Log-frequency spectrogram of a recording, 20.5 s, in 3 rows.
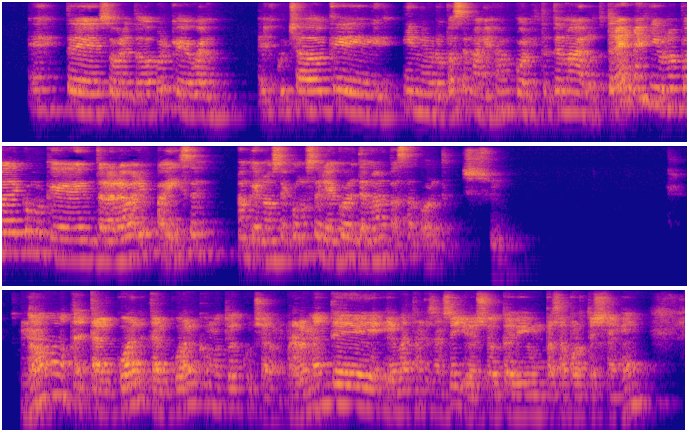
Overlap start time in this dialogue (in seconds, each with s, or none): none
